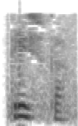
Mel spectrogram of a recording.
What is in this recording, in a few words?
"Greek", Icelandic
